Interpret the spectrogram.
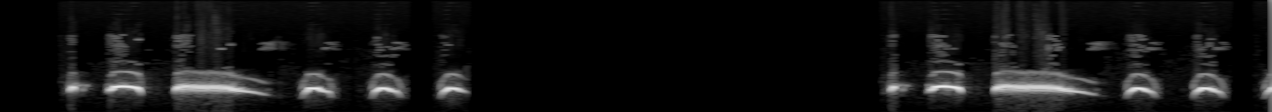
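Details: Clear-voiced female spotted dove, three-note coo type, kept as a lure to prompt other doves to call. She repeats a phrase twice: a brief pickup, a hollow coo, a long descending coo, then three short evenly spaced coos, in near silence.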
